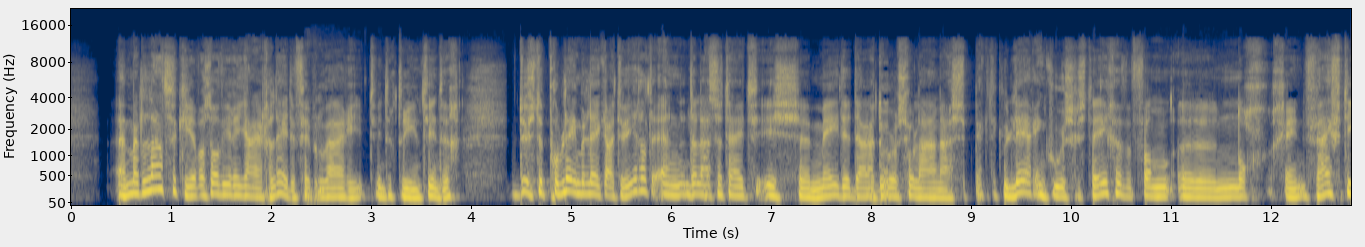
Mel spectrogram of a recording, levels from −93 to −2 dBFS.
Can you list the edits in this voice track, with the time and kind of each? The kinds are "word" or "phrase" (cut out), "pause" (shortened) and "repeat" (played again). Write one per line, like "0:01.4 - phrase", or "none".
0:04.3 - pause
